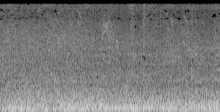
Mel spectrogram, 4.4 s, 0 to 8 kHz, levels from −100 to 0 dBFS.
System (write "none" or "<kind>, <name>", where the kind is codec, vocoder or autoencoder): none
